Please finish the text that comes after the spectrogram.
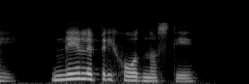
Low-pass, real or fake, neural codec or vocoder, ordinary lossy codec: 7.2 kHz; fake; codec, 16 kHz, about 1 kbps, DyCAST, with the encoder's durations; none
